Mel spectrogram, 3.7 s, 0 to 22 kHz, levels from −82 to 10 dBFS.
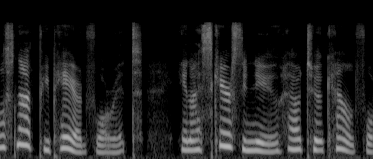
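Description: No technical faults can be heard in the recording. The speech continues without any interruption or disturbance from beginning to end.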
